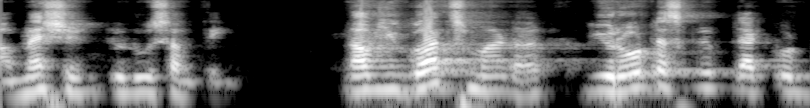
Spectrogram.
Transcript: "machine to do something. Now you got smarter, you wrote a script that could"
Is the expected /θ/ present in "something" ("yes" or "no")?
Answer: no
